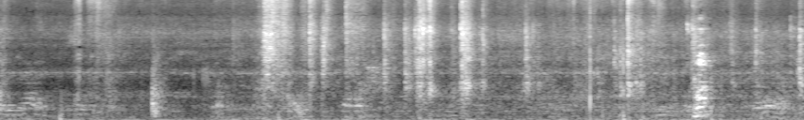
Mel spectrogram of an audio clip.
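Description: Faint clicks and scrapes of a knife cutting a cake on a plate, with quiet voices in the room.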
